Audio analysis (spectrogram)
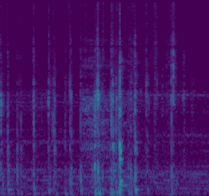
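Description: A deck of cards is shuffled close by, giving a quick, soft run of riffling flicks and taps over about three seconds.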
